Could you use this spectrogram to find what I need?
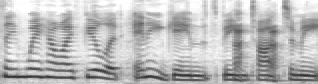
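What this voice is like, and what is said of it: Usual voice. Nothing is said of it.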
